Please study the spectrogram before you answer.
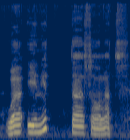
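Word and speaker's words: وإنِ اتّصلت: Wa init tasolat, asal kalimat adalah wa in, tetapi kalau lafaz in bersambung dengan hamzatul wasli, ini asalnya ittasolat, hamzahnya itu wasli, maka ketika disambungkan menjadi dibacanya wa inittasolat.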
